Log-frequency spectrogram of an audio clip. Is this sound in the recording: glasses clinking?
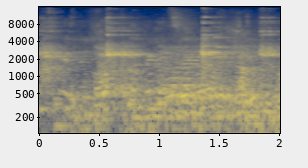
yes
